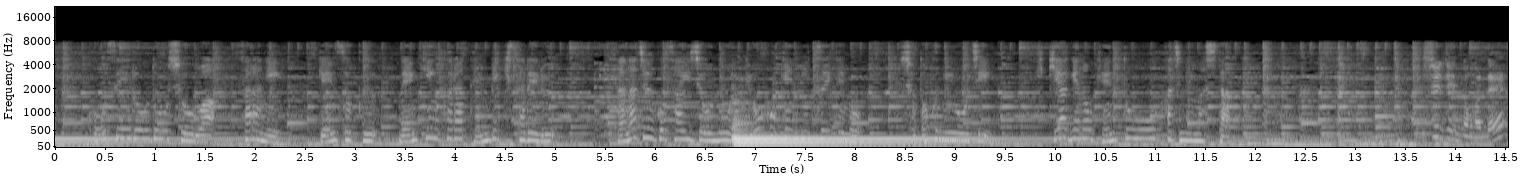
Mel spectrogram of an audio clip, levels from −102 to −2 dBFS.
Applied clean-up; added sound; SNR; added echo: none; Piano; -4 dB; reverberation time 0.2 s.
